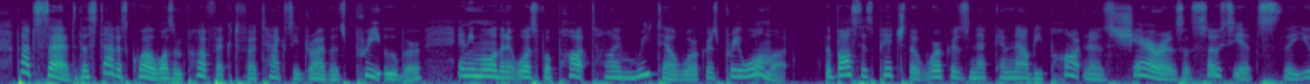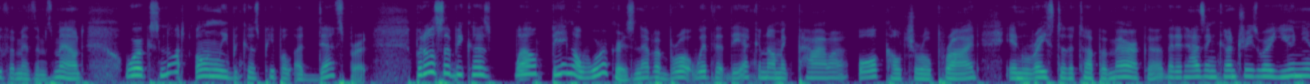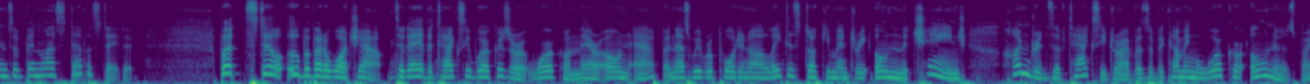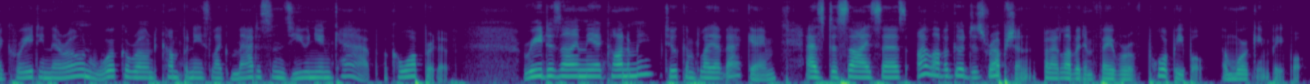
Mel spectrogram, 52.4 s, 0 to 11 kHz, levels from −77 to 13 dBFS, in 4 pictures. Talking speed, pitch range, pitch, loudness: 175 wpm, 165-225 Hz, 190 Hz, -31 LUFS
